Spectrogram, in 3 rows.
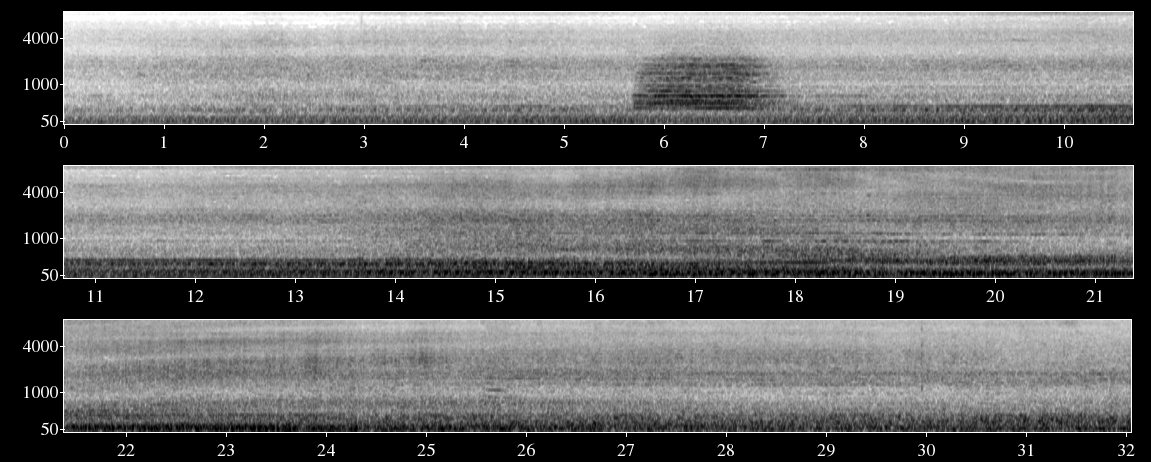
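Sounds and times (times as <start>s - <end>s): diesel locomotive engine rumble: 0.0s - 32.0s
train horn blast: 5.6s - 8.0s, 17.2s - 20.4s.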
